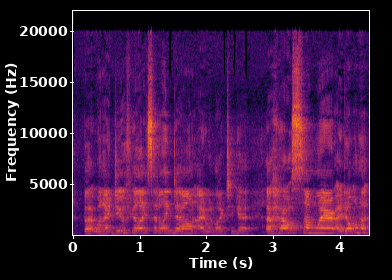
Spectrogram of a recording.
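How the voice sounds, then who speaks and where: A woman with an American accent speaks in an animated tone with ordinary pitch variation. Audible room echo and noticeable background noise surround her voice. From United States. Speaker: travel vlogger. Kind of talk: casual vlog monologue. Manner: fast.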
